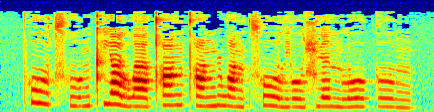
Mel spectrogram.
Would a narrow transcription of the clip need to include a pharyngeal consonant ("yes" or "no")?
no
